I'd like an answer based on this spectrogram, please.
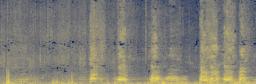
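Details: Rottweilers playing in water give a run of short, loud, harmonic barks, singly and in quick pairs and threes, mostly in the second half, over a background of splashing and low rumble.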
